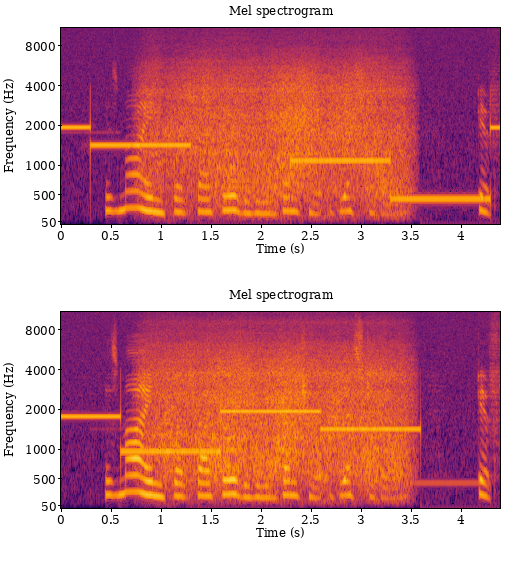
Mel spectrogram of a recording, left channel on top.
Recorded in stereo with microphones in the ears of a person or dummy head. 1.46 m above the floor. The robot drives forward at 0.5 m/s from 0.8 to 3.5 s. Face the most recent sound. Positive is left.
turn(degrees=-30)  # may be behind; listen again after turning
